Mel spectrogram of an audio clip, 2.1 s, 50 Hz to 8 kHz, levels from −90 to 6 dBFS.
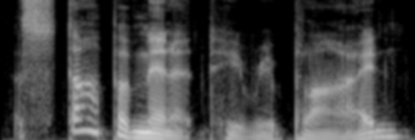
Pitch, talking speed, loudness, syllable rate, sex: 115 Hz, 145 wpm, -20 LUFS, 4.5 syllables/s, male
